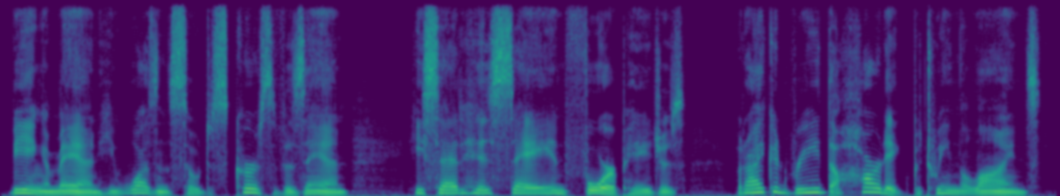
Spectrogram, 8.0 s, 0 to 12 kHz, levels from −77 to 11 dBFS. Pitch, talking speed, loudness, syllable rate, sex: 180 Hz, 190 wpm, -19 LUFS, 4.7 syllables/s, female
